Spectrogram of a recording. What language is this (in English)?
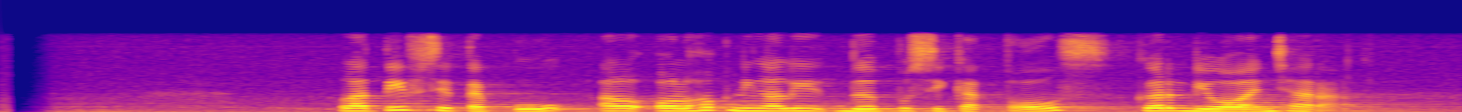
Sundanese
